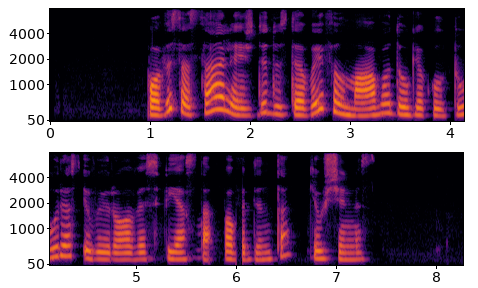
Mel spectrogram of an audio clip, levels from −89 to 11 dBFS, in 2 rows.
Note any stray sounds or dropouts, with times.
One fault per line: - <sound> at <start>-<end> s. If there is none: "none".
- dropout at 6.0-6.1 s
